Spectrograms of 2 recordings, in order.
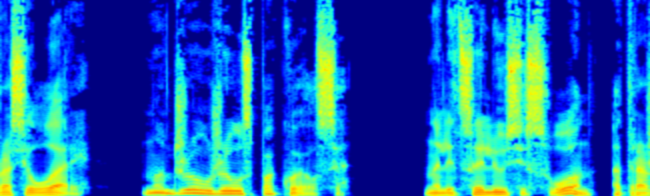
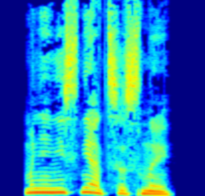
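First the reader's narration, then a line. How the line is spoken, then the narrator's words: Sharp reply. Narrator (Russian): ответила она резко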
